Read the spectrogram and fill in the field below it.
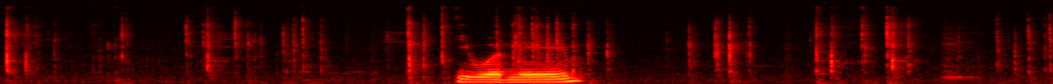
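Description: Soft, sparse keystrokes on a computer keyboard while a letter is typed in MS Word, scattered clicks under a quiet narrating voice.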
